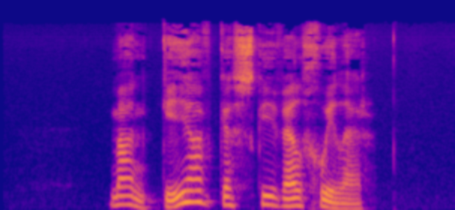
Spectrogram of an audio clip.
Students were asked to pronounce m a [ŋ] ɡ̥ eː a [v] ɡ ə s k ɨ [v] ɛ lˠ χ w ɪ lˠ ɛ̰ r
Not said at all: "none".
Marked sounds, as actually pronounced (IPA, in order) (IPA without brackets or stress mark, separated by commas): n, v, v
